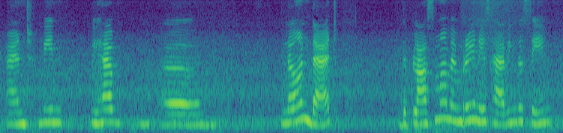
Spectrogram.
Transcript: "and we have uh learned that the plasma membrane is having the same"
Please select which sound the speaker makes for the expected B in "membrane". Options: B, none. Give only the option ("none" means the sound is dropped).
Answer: B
